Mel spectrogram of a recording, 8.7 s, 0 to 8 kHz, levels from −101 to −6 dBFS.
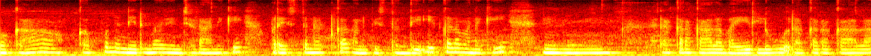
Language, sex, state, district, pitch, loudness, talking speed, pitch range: Telugu, female, Andhra Pradesh, Guntur, 190 Hz, -15 LUFS, 85 wpm, 185-200 Hz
